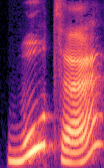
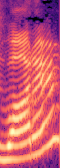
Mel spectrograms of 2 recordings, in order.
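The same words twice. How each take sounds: First: It is said in a British accent. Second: It is said in an American accent.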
